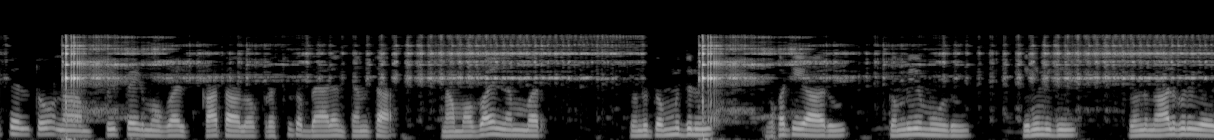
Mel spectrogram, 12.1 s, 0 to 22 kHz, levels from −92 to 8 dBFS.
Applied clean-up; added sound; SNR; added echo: classical method Wiener filter.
